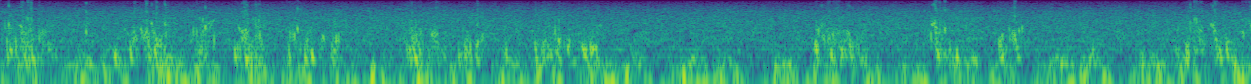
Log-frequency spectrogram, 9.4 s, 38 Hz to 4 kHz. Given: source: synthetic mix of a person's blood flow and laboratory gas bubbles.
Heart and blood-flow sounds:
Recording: Doppler ultrasound of blood flow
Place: precordium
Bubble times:
0.00-0.46 s: bubbles
0.61-0.69 s: bubbles
0.80-1.28 s: bubbles
1.41-1.64 s: bubbles
1.72-2.02 s: bubbles
2.10-2.58 s: bubbles
3.03-3.66 s: bubbles
3.75-3.84 s: bubbles
3.96-4.54 s: bubbles
6.07-6.53 s: bubbles
6.95-7.35 s: bubbles
7.45-7.70 s: bubbles
8.80-9.39 s: bubbles
From the record:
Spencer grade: 3 (all of the cardiac periods contain showers or single bubble signals, but not dominating or overriding the cardiac motion signals)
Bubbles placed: anywhere in the cardiac cycle

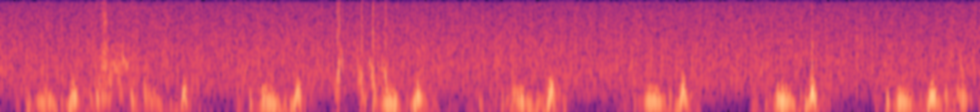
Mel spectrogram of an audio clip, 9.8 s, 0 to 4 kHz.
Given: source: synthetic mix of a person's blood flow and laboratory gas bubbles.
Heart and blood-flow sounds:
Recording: Doppler ultrasound of blood flow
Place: precordium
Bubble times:
0.86-1.39 s: bubbles
1.43-1.50 s: bubbles
3.33-3.46 s: bubbles
3.56-3.92 s: bubbles
9.43-9.74 s: bubbles
From the record:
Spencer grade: 2 (many but less than half of the cardiac periods contain bubble signals, singularly or in groups)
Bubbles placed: only in the low amplitude regions of the cardiac cycle

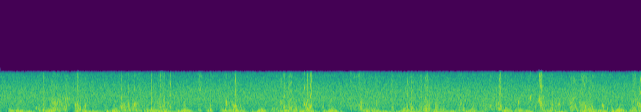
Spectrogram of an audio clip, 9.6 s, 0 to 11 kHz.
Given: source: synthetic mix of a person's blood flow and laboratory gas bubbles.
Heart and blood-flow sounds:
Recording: Doppler ultrasound of blood flow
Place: precordium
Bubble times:
0.00-0.03 s: bubbles
0.51-1.05 s: bubbles
1.09-1.32 s: bubbles
1.75-2.61 s: bubbles
2.94-3.21 s: bubbles
3.32-3.68 s: bubbles
4.04-4.74 s: bubbles
5.20-5.71 s: bubbles
5.85-5.92 s: bubbles
6.07-6.46 s: bubbles
6.82-7.14 s: bubbles
7.20-7.28 s: bubbles
7.33-7.67 s: bubbles
7.92-8.96 s: bubbles
9.00-9.09 s: bubbles
9.41-9.63 s: bubbles
From the record:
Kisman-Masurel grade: 342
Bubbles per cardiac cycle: rolling drumbeat, 9 or more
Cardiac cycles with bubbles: 100%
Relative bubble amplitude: moderate (0.250 to 0.450)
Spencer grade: 3 (all of the cardiac periods contain showers or single bubble signals, but not dominating or overriding the cardiac motion signals)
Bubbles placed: only in the low amplitude regions of the cardiac cycle

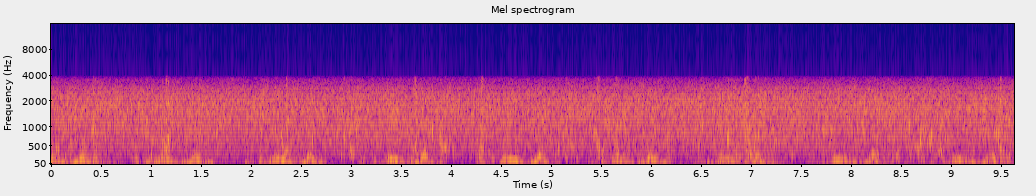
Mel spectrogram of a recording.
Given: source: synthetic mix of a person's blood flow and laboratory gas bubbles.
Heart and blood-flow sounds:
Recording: Doppler ultrasound of blood flow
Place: precordium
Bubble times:
0.00-0.20 s: bubbles
0.40-0.49 s: bubbles
0.78-0.92 s: bubbles
0.97-1.28 s: bubbles
2.07-2.48 s: bubbles
2.58-2.67 s: bubbles
2.76-2.84 s: bubbles
2.87-3.25 s: bubbles
3.55-4.08 s: bubbles
4.23-4.46 s: bubbles
5.01-5.82 s: bubbles
6.64-7.33 s: bubbles
7.38-7.50 s: bubbles
8.14-8.98 s: bubbles
9.29-9.64 s: bubbles
From the record:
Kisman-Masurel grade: 342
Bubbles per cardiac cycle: rolling drumbeat, 9 or more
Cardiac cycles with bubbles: 100%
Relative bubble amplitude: moderate (0.250 to 0.450)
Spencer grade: 3 (all of the cardiac periods contain showers or single bubble signals, but not dominating or overriding the cardiac motion signals)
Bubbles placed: only in the low amplitude regions of the cardiac cycle

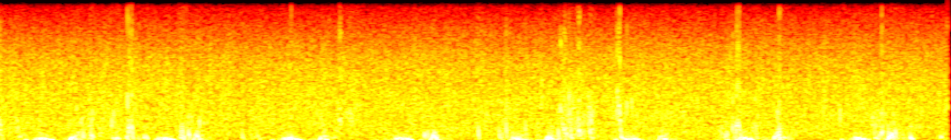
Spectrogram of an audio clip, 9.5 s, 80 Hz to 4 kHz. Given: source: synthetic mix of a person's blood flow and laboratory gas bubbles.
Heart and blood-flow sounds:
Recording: Doppler ultrasound of blood flow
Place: precordium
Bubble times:
0.00-0.11 s: bubbles
0.18-0.33 s: bubbles
0.78-1.56 s: bubbles
1.81-2.12 s: bubbles
2.44-2.66 s: bubbles
3.39-3.63 s: bubbles
4.25-4.47 s: bubbles
4.78-4.86 s: bubbles
4.99-5.33 s: bubbles
5.57-6.02 s: bubbles
6.17-6.38 s: bubbles
7.22-7.65 s: bubbles
7.78-8.03 s: bubbles
8.40-8.51 s: bubbles
8.71-9.28 s: bubbles
9.42-9.52 s: bubbles
From the record:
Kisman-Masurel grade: 233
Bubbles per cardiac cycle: several, 3 to 8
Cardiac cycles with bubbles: 50 to 99%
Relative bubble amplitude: loud (0.450 to 0.775)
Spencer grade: 3 (all of the cardiac periods contain showers or single bubble signals, but not dominating or overriding the cardiac motion signals)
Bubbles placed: only in the low amplitude regions of the cardiac cycle

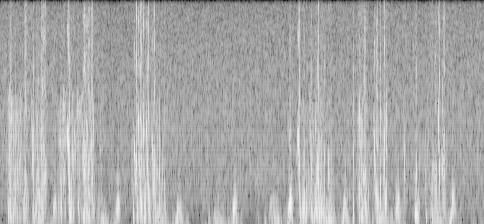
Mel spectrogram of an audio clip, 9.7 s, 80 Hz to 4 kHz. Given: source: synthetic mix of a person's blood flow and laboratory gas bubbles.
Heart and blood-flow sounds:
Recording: Doppler ultrasound of blood flow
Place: precordium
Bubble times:
0.12-0.59 s: bubbles
0.61-0.96 s: bubbles
1.14-1.91 s: bubbles
1.99-2.06 s: bubbles
2.60-3.35 s: bubbles
5.93-6.72 s: bubbles
7.02-7.42 s: bubbles
7.46-7.77 s: bubbles
8.04-8.12 s: bubbles
8.27-8.41 s: bubbles
8.49-8.95 s: bubbles
From the record:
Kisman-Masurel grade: 332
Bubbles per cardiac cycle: rolling drumbeat, 9 or more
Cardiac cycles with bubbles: 50 to 99%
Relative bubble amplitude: moderate (0.250 to 0.450)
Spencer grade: 3 (all of the cardiac periods contain showers or single bubble signals, but not dominating or overriding the cardiac motion signals)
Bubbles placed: only in the low amplitude regions of the cardiac cycle

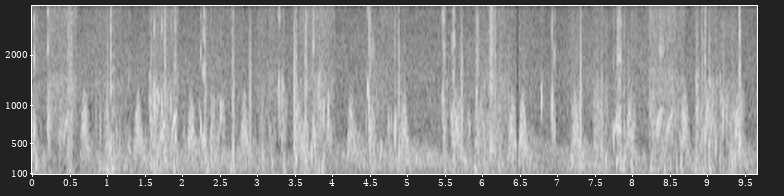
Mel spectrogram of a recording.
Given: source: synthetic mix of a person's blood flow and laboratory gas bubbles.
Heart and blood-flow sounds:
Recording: Doppler ultrasound of blood flow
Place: subclavian vein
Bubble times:
0.00-0.12 s: bubbles
0.17-0.60 s: bubbles
0.85-1.31 s: bubbles
1.53-2.08 s: bubbles
2.21-2.79 s: bubbles
2.99-3.41 s: bubbles
3.47-4.02 s: bubbles
4.42-4.98 s: bubbles
5.44-5.83 s: bubbles
5.86-6.43 s: bubbles
6.50-6.58 s: bubbles
6.75-6.81 s: bubbles
6.88-6.98 s: bubbles
7.14-7.35 s: bubbles
7.46-7.93 s: bubbles
7.95-8.05 s: bubbles
8.20-8.70 s: bubbles
8.79-9.48 s: bubbles
9.66-9.68 s: bubbles
From the record:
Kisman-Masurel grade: 242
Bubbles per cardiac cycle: several, 3 to 8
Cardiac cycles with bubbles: 100%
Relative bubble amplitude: moderate (0.250 to 0.450)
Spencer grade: 3 (all of the cardiac periods contain showers or single bubble signals, but not dominating or overriding the cardiac motion signals)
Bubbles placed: anywhere in the cardiac cycle

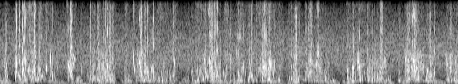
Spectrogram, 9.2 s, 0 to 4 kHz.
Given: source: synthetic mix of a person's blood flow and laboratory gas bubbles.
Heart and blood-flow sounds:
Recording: Doppler ultrasound of blood flow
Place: precordium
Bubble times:
0.00-0.20 s: bubbles
0.28-1.13 s: bubbles
1.31-1.54 s: bubbles
1.60-1.68 s: bubbles
1.72-2.33 s: bubbles
2.47-3.58 s: bubbles
3.74-4.66 s: bubbles
4.71-5.66 s: bubbles
5.75-6.71 s: bubbles
6.92-7.84 s: bubbles
7.94-8.73 s: bubbles
8.89-9.17 s: bubbles
From the record:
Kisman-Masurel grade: 444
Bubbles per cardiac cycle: continuous sound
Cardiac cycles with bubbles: 100%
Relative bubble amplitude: maximal (0.775 to 0.999)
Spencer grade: 4 (maximum detectable bubble signal sounding continuously throughout systole and diastole of every cardiac period, and overriding the amplitude of the normal cardiac signals)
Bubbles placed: anywhere in the cardiac cycle

